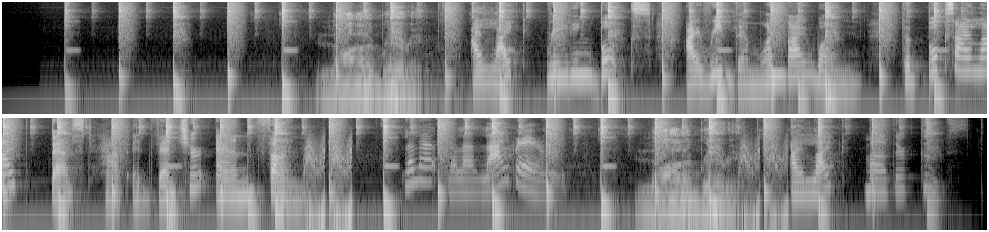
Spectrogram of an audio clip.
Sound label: Book Shelf Rap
